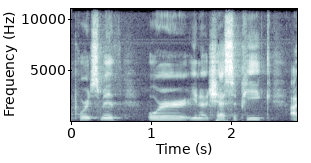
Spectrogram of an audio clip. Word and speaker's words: Portsmouth: where you grew up but you're from from Portsmith right yeah I'm from Portsmith all right see that's how you pronounce it Port Smith Portsmith not Portsmouth nobody said that man my people from a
